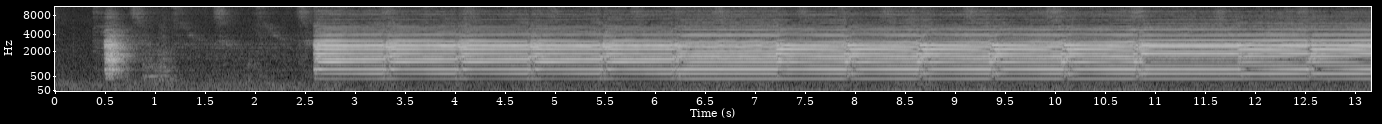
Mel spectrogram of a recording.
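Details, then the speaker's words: Simulated MRI scanner noise from a prototype AR app that prepares children for an MRI: loud, steady tonal buzzing with rhythmic pulsing, about 94 a minute. "an MRI is just a big magnet with a camera magnets and cameras don't hurt the MRI machine is left press the button to hear what it sounds like"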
